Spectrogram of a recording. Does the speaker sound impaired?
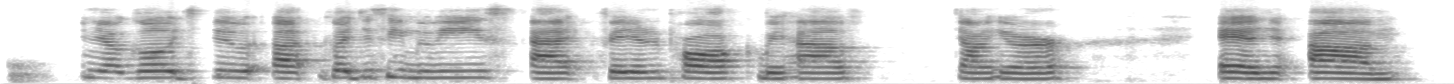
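Yes: Down syndrome; adult with Down syndrome.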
